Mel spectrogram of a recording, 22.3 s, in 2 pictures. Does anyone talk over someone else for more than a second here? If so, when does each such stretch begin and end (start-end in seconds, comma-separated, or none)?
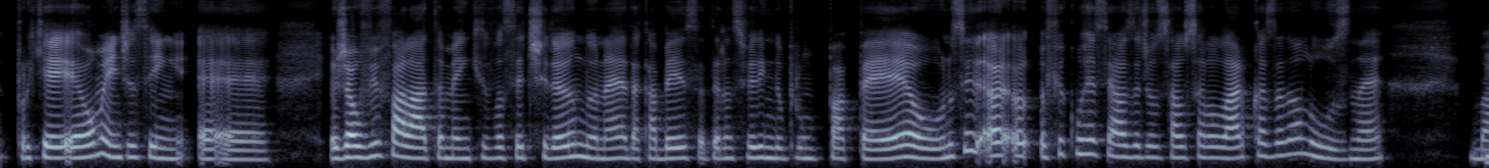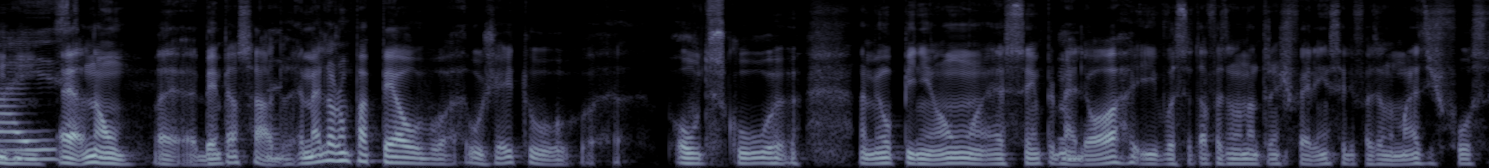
none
